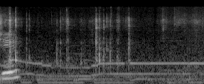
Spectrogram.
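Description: Painted wooden bangles clicking lightly against each other and the wooden shelf as they are set down in stacks, a few clicks in the first second. Faint background music underneath.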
